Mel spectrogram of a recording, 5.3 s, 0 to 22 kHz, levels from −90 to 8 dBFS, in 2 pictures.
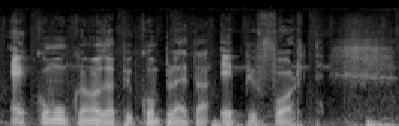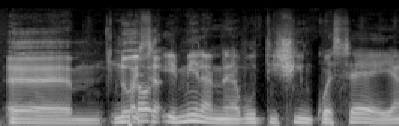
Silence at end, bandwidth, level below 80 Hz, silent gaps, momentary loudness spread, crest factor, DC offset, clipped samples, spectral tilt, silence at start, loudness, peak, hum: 0 s; 15 kHz; -40 dBFS; none; 12 LU; 20 dB; under 0.1%; under 0.1%; -5.5 dB/octave; 0.05 s; -22 LUFS; -4 dBFS; none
